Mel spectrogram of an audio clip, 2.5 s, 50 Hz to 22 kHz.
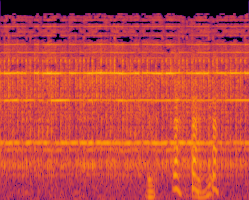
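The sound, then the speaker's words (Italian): An alarm clock from the 1960s era, brought into a studio, rings continuously with a steady, shrill, high-pitched tone, fairly loud, while a person starts talking over it near the end. “È vera, eh? Cioè, hai portata una in studio. Perché questa è la... Aspetta che la devo fermare.”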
